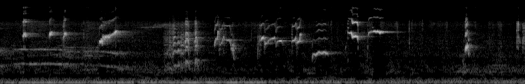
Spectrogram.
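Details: Greater green leafbird from Sumatra singing vigorously (gacor) in the rainy season: quick sharp whistled notes and rising and falling slurs, with a thin sustained whistle at the start and short pauses between bursts.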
